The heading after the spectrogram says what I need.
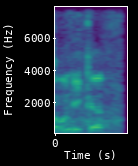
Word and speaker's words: Alica: leaving him so yeah Alica that's alah mhm how do you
